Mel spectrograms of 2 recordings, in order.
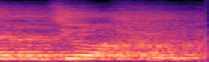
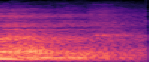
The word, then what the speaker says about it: Эрдёш: То есть ударение на «э» в большей степени, но здесь все-таки «ё» в каком-то смысле. Ну, «Эрдёш», «Эрдёш».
